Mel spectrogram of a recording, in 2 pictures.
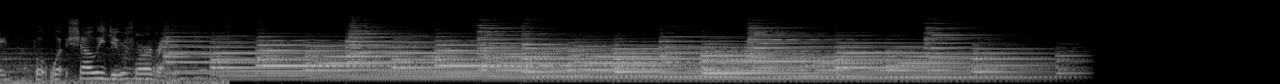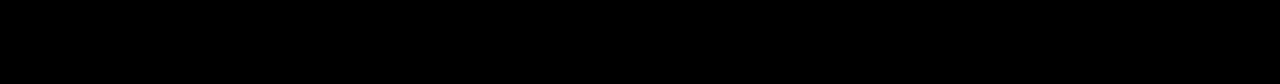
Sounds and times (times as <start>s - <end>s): Change ringing (campanology): 1.6s - 11.0s.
